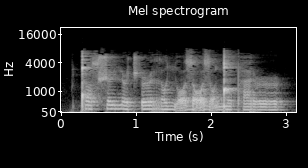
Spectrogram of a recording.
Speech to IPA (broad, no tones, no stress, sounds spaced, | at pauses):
ǃ u sˤ ʃ y n ə˞ t͡ʃʼ ə˞ r ɔ ʎ ɔ̰ z ɔ̰ z ɔ̰ ŋ͡ǃ ɤ pʰ a ɾ ə˞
